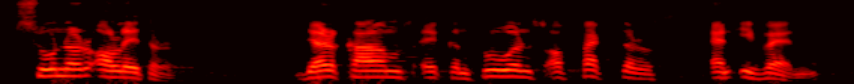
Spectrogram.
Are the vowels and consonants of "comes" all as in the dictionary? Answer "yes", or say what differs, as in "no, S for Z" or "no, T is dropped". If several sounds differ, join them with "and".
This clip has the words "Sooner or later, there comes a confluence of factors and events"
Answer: no, S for Z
